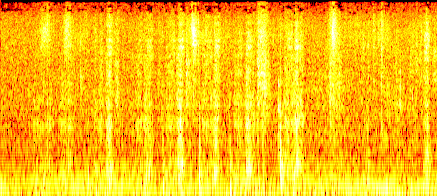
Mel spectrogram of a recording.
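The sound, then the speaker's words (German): Scratchy writing on paper as a letter is written: a quiet, uneven run of many short strokes and scrapes over a faint steady low hum, with no talking. “das habe ich jetzt geschrieben.”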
